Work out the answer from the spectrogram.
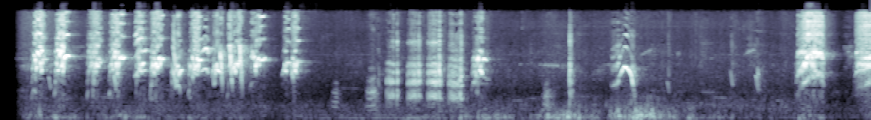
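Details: Javan myna lure song with full mimicry fill-ins, meant to make other starlings answer: bursts of harsh, buzzy squawks and rattling notes, a pause, more chattering, then a single rising whistle and a final harsh burst.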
